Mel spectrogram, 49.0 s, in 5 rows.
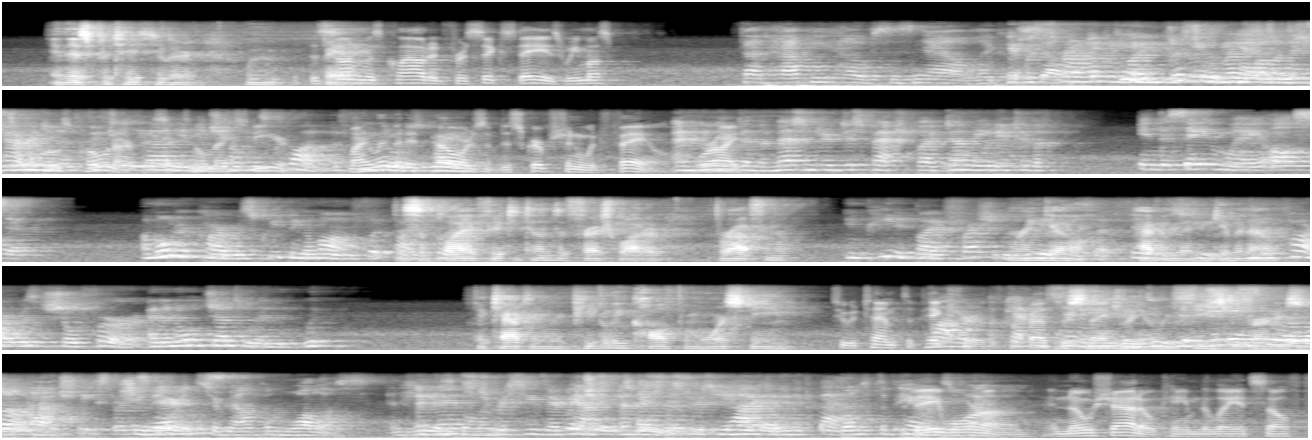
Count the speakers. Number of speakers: six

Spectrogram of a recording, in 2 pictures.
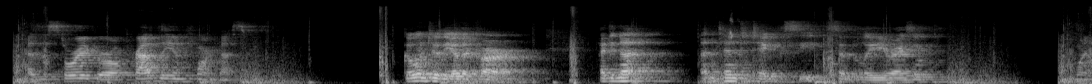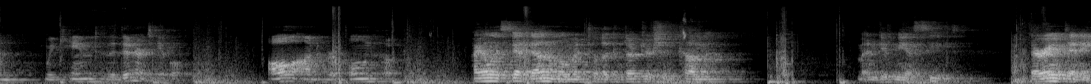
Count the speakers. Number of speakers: two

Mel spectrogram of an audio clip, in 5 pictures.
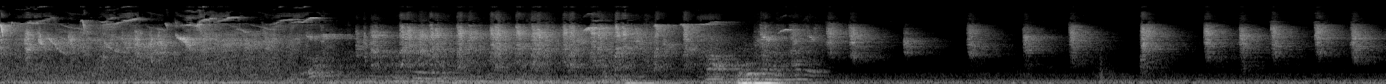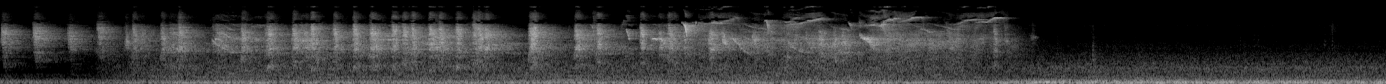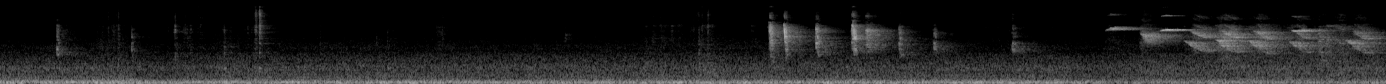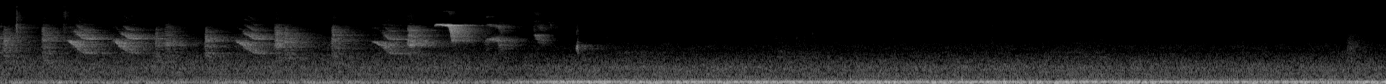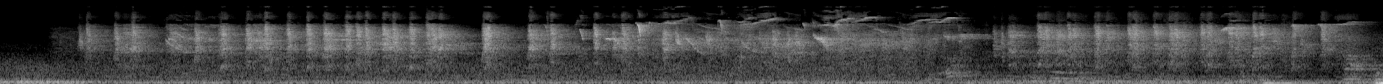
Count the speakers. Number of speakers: zero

